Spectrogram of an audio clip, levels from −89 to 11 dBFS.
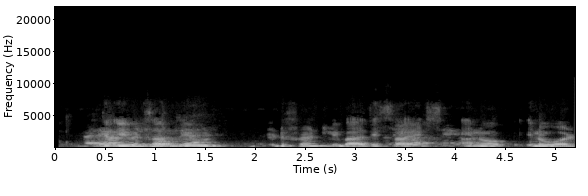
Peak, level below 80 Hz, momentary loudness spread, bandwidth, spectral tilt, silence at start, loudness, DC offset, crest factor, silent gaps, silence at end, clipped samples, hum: -4 dBFS; -54 dBFS; 14 LU; 6.6 kHz; -9.5 dB/octave; 0.25 s; -22 LUFS; under 0.1%; 18 dB; none; 0 s; under 0.1%; none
